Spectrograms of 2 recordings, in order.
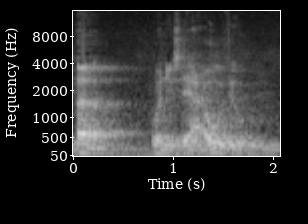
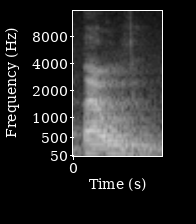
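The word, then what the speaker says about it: أعوذ: When you pronounce Hamza, air doesn't flow. So technically when you say a'udhu, you shouldn't feel air coming out of your mouth and hitting your finger. That's actually a way of knowing whether you're pronouncing it right or not.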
